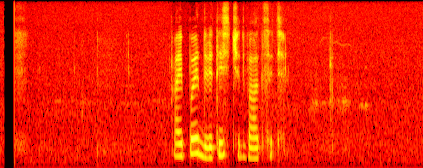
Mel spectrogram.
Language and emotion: Russian, neutral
